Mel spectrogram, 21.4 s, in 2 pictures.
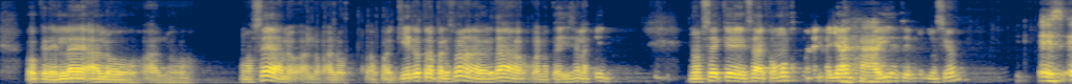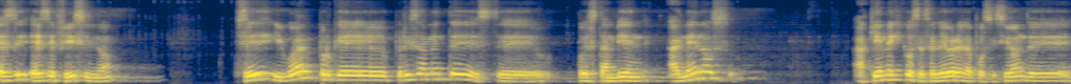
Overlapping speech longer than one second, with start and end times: none

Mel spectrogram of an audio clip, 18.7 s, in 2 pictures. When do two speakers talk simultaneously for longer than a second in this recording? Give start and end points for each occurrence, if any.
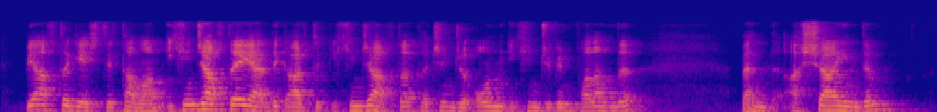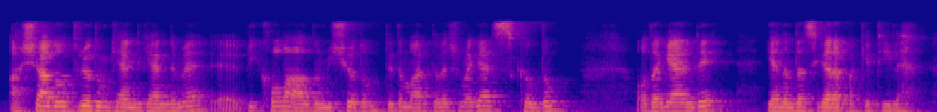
none

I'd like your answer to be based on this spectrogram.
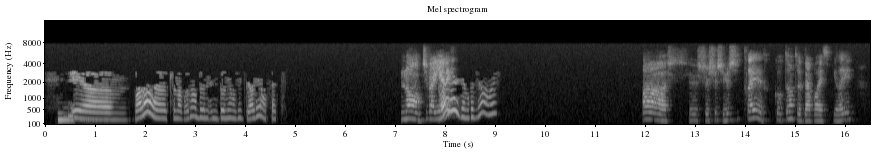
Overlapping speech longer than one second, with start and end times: none

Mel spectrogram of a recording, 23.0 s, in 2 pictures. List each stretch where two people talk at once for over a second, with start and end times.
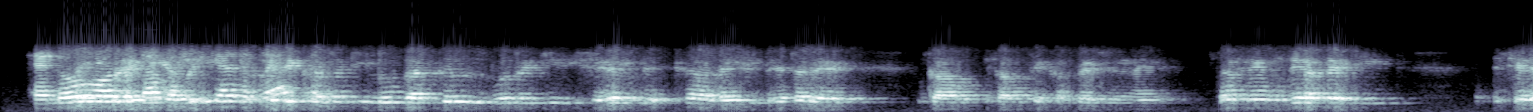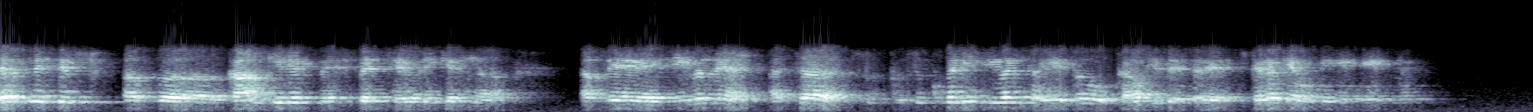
0.5-2.5

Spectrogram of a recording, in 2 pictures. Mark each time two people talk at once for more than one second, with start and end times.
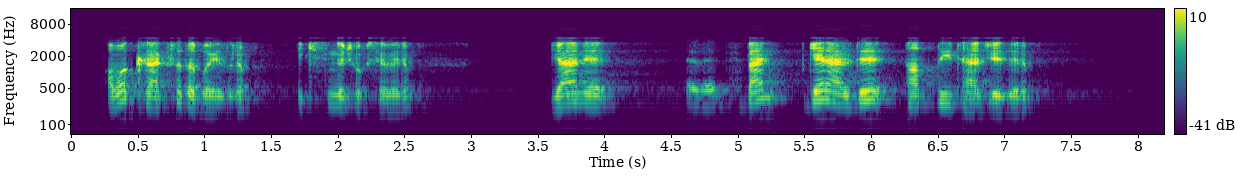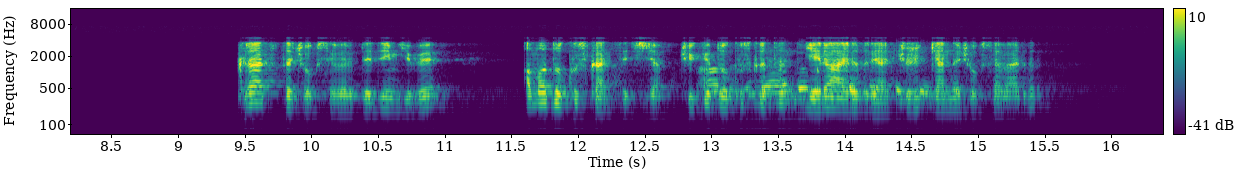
12.9-14.9

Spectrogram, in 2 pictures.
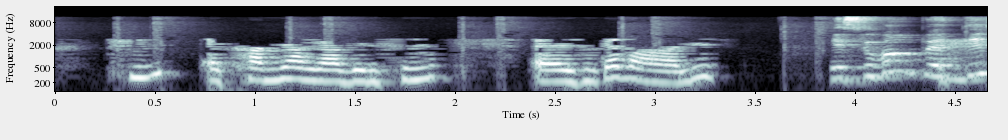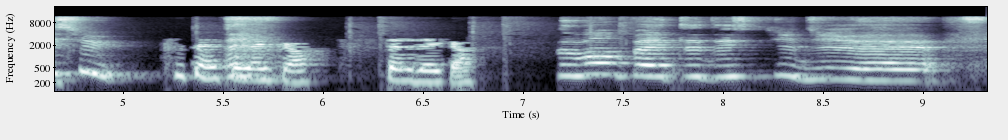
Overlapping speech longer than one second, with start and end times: none

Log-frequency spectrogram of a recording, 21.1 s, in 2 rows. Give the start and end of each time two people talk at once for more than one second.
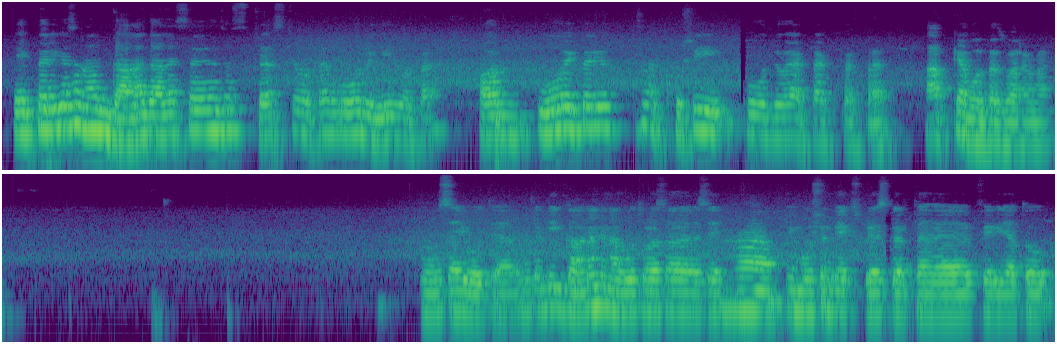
none

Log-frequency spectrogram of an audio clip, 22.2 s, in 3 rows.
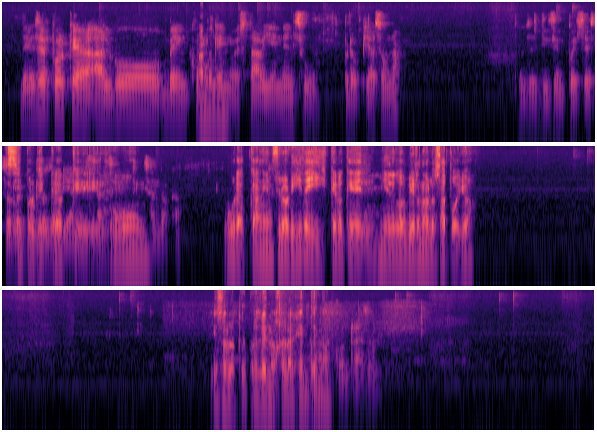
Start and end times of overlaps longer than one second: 7.5-9.2

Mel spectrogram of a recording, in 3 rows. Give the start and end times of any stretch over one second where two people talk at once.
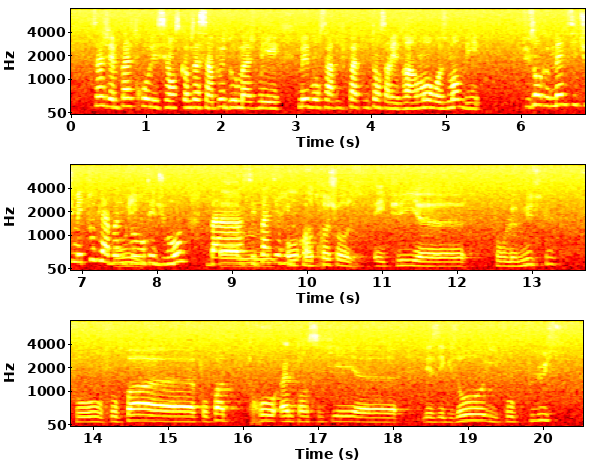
8.8-10.1

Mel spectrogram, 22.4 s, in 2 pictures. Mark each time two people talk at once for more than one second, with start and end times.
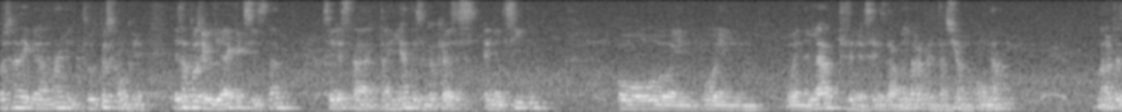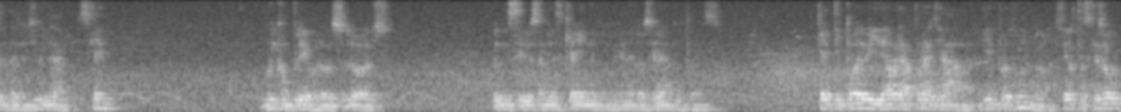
none

